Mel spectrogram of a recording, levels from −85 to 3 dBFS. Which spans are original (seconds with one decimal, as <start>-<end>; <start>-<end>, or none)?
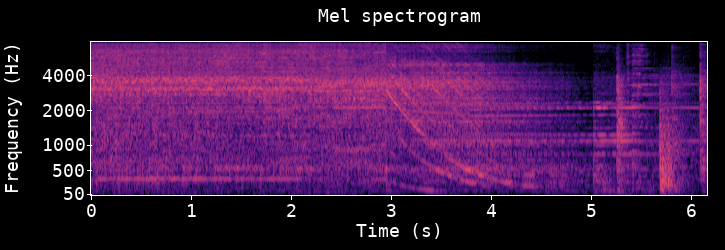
2.8-6.2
